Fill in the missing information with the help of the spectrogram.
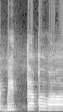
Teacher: قاف کو قلقلے کے ساتھ بھی پڑھنا ہوگا اور پر بھی پڑھنا ہوگا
